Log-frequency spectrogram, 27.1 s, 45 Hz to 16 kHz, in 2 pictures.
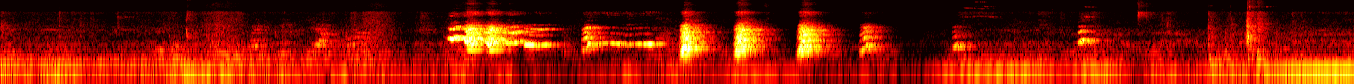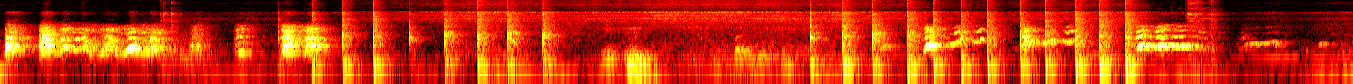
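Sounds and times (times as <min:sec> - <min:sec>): dog barking: 0:04.5 - 0:06.0, 0:06.8 - 0:09.7, 0:13.6 - 0:16.9, 0:22.7 - 0:26.1.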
